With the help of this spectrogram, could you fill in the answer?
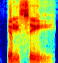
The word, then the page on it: EEC: American English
